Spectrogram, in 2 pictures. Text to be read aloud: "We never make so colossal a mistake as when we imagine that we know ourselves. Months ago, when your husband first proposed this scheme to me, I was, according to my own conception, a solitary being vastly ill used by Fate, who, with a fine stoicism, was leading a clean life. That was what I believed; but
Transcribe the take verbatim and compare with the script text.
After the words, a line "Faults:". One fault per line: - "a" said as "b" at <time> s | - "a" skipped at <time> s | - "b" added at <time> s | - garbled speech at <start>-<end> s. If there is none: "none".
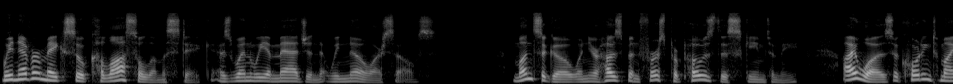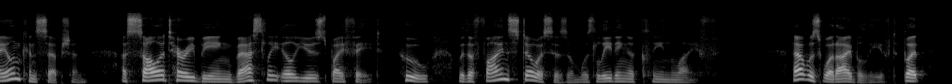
"We never make so colossal a mistake as when we imagine that we know ourselves. Months ago, when your husband first proposed this scheme to me, I was, according to my own conception, a solitary being vastly ill used by Fate, who, with a fine stoicism, was leading a clean life. That was what I believed; but
Faults:
none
